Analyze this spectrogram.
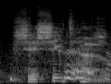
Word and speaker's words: shishito: Shishito.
